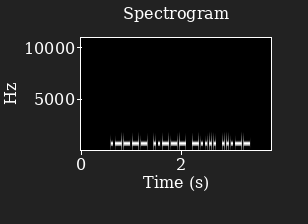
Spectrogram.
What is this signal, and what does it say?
Morse code, heard as a keyed tone, about 28 wpm, 700 Hz. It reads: 1263
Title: Numbers - 4-Digit 28wpm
